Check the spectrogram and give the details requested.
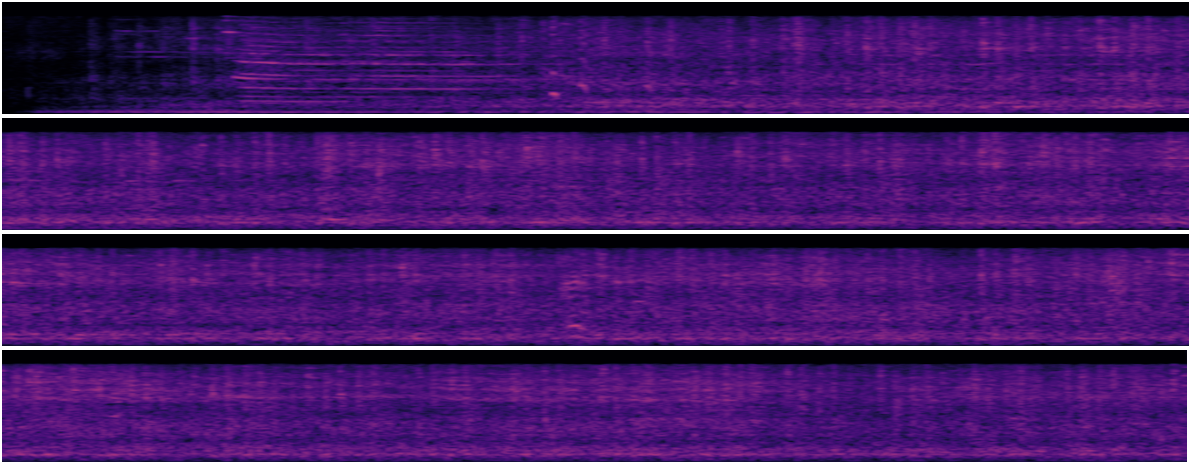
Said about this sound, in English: All right. So now we're going to hear a diesel train.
